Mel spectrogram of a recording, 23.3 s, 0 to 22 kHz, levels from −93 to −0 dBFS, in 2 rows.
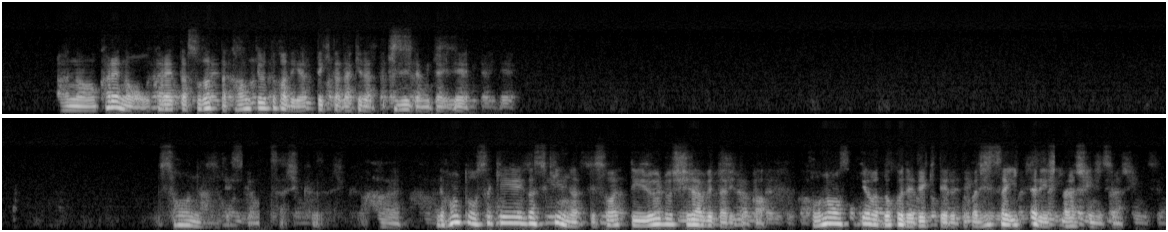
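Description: Echo with no canceller, throughout: the far end's loudspeaker feeds its microphone unchecked, so every phrase returns about half a second later, roughly 14 dB quieter and thinner. Burst of packet loss, 14.21 to 14.35 s: about 120 ms of audio never arrived in time, so the receiver stretched the last sound into a fading fill before jumping ahead.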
